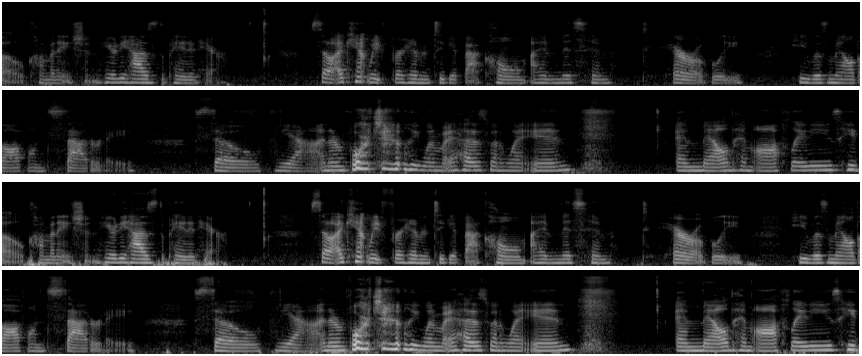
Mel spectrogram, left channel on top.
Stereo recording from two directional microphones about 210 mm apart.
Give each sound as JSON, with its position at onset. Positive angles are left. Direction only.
{"t": 0.0, "sound": "speech", "side_deg": -45}
{"t": 3.2, "sound": "speech", "side_deg": -45}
